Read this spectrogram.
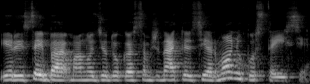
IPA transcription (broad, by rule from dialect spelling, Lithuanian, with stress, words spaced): ɪr jɪˈsɐɪ bɐ ˈmɑːnoː d͡zʲiɛˈdʊkɐs ɐmʲʒʲɪˈnɑːtʲɪlʲsʲiː ɐrˈmoːnʲɪkʊs ˈtɐɪsʲeː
